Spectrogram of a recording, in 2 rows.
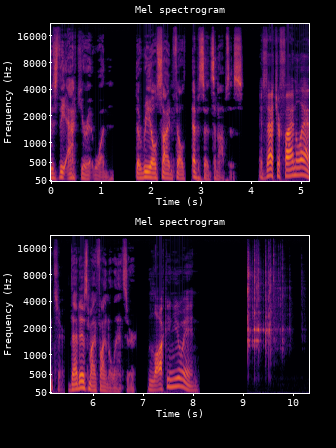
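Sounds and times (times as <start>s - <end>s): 
speech: 0.0s - 8.2s
dice rolled clattering across a hard surface: 9.1s - 10.3s.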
